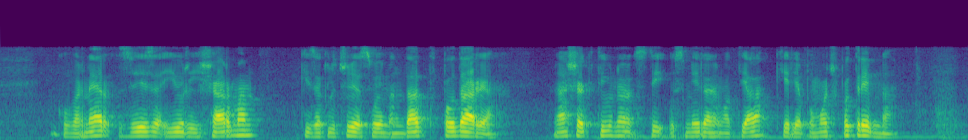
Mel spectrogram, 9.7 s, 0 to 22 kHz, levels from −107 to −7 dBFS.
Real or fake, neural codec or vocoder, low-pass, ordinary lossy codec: fake; vocoder, 22.05 kHz, 80 mel bands, Vocos; 5.4 kHz; none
